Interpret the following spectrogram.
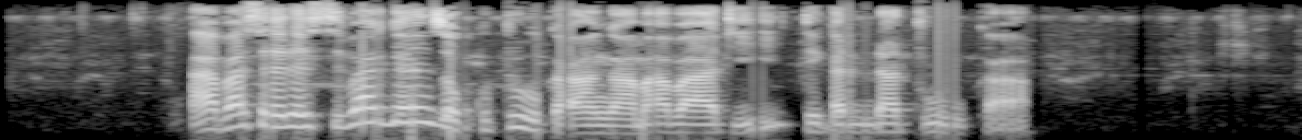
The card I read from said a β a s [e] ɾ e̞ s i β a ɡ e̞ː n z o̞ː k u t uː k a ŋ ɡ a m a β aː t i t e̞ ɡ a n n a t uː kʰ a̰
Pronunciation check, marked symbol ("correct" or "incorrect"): correct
